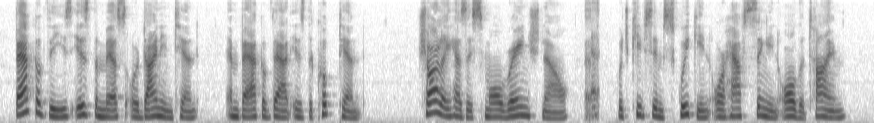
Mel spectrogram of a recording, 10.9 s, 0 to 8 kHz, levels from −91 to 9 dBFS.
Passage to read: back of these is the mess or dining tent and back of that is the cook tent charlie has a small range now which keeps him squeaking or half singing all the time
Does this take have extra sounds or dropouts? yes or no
yes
